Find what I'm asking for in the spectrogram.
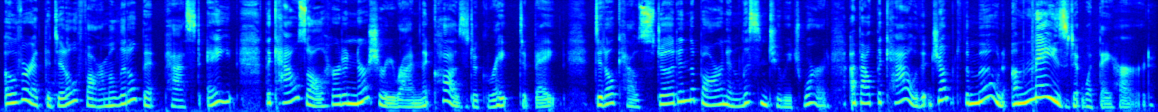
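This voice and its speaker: A woman with a slightly high, gravelly voice reads a children's picture book aloud like a teacher. Her storytelling is expressive and deliberate.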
